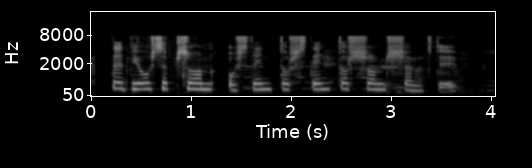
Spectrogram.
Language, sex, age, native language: Icelandic, female, 18-19, Icelandic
